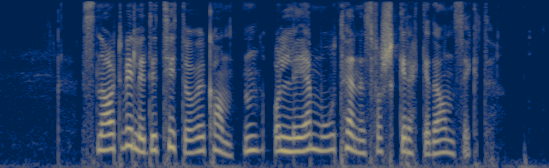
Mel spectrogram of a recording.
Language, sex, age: Norwegian, female, 47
